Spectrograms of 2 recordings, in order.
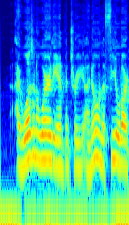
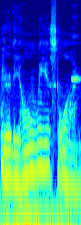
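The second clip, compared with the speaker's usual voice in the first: low whisper, lower and quieter; 5 semitones lower, 9 dB quieter than usual. Retelling a comment made at the first pt formation: imitating a low whisper. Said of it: "in a low whisper".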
